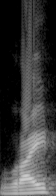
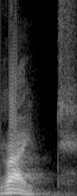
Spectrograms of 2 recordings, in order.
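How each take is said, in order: First: The word begins with a W sound. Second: The word begins with no W sound. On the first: The speaker calls it wrong. "नहीं" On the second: The speaker calls it right. "क्या बोलना है"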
